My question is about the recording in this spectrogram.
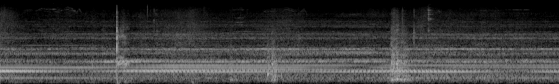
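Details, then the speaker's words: Bridgeport Series 1 2J2 2HP mill fed by a rotary inverter converting single phase to three phase through an idler motor, switched on: steady electric motor hum with a constant tone and clicks as the contactors pull in. The converter runs normally. "we turn her on. You hear the contactors click in, and then we've got power to all things, so we can put our power feed on."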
